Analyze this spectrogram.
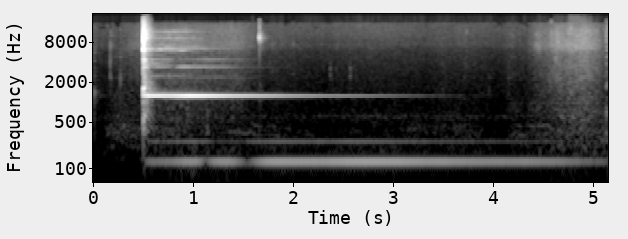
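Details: Sharp tap, then a steady pure hum slowly fading from a tuning fork struck in a role-played ASMR hearing test, the listener with eyes closed localizing the sound, before a test of when the hum stops being heard.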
